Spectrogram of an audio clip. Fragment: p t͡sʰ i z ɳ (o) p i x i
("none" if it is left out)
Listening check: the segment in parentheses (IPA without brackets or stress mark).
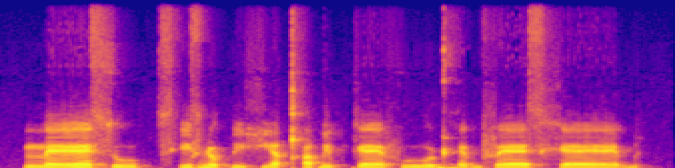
o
